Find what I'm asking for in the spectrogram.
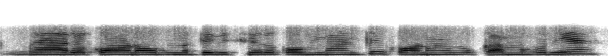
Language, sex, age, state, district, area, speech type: Odia, female, 60+, Odisha, Jajpur, rural, conversation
